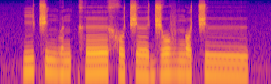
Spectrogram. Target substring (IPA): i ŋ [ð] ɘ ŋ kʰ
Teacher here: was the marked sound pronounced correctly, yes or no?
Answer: yes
